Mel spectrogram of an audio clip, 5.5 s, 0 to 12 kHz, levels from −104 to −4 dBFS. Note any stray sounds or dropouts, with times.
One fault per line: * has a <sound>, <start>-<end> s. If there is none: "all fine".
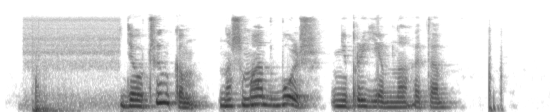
* has a thud, 0.3-0.8 s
